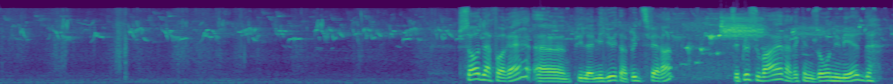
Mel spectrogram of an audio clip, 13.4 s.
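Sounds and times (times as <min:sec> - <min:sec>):
soft rustling: 0:00.0 - 0:10.1
red songbird with black wings singing: 0:00.0 - 0:13.3
speech: 0:07.0 - 0:10.3, 0:11.0 - 0:13.2.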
